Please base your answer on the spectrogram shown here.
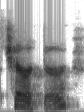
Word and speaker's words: character: short for character and nobody says character, they say character.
